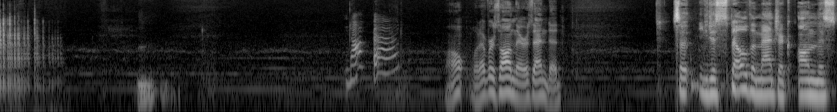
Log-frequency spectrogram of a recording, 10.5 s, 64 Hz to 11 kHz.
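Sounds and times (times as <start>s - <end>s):
dice clattering on a table during a tabletop roleplaying game: 0.0s - 0.8s
speech: 4.4s - 4.7s, 5.6s - 7.1s, 8.5s - 10.4s.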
